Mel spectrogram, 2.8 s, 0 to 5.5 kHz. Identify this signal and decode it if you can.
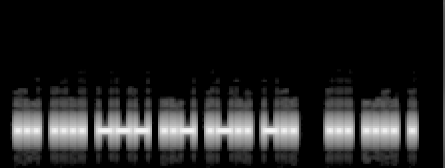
Morse code, heard as a keyed tone, about 44 wpm, 600 Hz. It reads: SHOULD SHE
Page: Romanen Never af Ken Follet på engelsk.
